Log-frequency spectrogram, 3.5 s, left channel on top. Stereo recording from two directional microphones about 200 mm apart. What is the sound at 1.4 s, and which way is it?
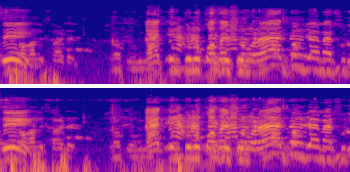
A man's voice, 60° left (ahead or behind).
